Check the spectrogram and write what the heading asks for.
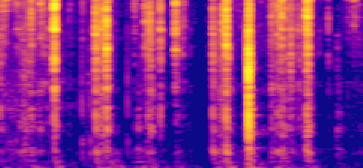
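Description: Car ignition key and keyring jangling and clicking in the ignition barrel as the key is worked against the locked steering column to free the steering lock: a string of sharp clicks, several a second.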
